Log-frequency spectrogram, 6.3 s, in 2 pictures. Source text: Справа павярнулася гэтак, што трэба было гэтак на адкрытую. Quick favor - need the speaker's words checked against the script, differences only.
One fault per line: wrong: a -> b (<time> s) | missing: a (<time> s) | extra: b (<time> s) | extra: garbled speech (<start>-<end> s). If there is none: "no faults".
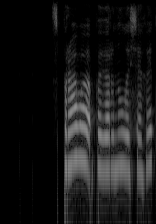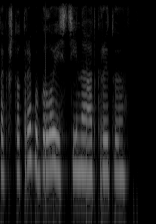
wrong: гэтак -> ісці (4.3 s)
